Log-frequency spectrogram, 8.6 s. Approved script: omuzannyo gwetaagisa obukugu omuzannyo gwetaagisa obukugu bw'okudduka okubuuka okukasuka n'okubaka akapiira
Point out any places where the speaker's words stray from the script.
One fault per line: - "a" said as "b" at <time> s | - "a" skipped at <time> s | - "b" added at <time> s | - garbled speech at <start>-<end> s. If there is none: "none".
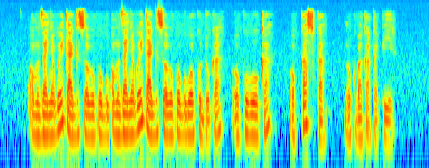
none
